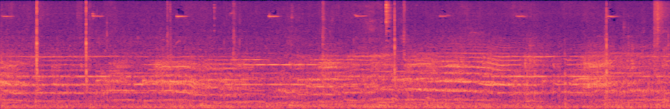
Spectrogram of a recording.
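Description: Group of voices singing a devotional chant together, with long held notes.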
